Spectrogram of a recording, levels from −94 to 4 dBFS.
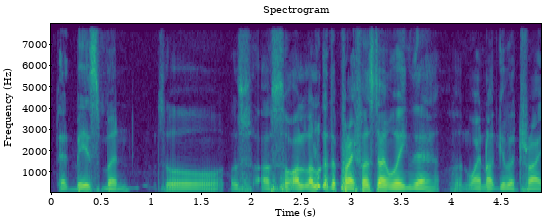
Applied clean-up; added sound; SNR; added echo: none; none; none; none.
